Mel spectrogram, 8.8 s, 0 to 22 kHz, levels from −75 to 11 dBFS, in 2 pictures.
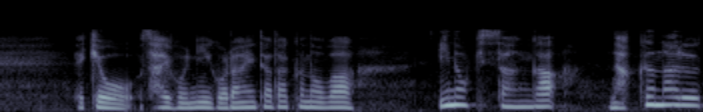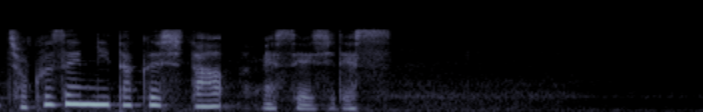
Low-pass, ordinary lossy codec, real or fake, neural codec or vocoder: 7.2 kHz; none; fake; codec, 16 kHz, 4 kbps, X-Codec, HuBERT features, trained on LibriSpeech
